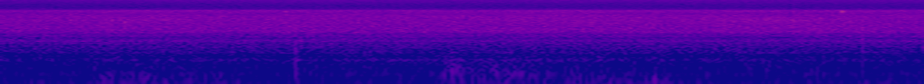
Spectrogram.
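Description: Steady, even hiss of control-room background noise, with a tiny faint tick about two seconds in.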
